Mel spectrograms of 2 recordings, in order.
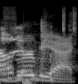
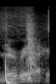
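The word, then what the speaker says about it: Szczerbiak: How do you pronounce Wally's last name? Don't stop. Everyone stop doing it. I said Zerbiak. What do you want? Oh, that's good. Zerbiak.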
